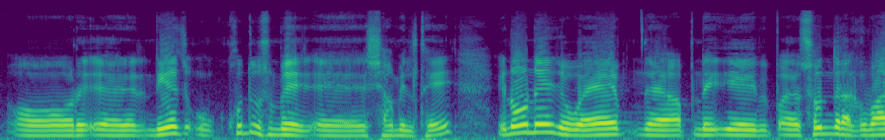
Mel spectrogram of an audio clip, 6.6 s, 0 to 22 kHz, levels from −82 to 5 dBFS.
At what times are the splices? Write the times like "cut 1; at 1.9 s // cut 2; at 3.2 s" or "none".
none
